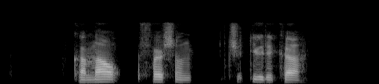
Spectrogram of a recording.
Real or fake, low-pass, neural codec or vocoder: fake; 7.2 kHz; codec, 16 kHz, 1.1 kbps, Voila-Tokenizer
